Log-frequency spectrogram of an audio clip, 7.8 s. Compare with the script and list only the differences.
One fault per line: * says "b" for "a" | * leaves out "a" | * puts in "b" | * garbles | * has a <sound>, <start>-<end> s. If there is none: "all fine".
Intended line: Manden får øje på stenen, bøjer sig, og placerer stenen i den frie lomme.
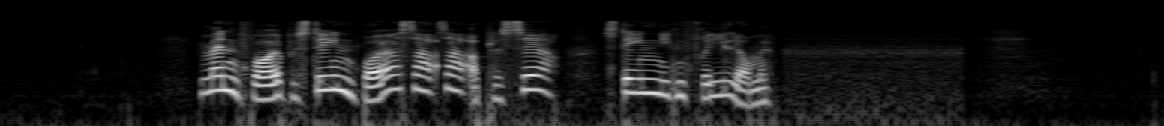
* puts in "sig"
